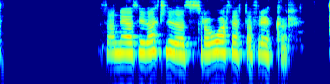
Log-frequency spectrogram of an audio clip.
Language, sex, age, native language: Icelandic, female, 50-59, Icelandic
